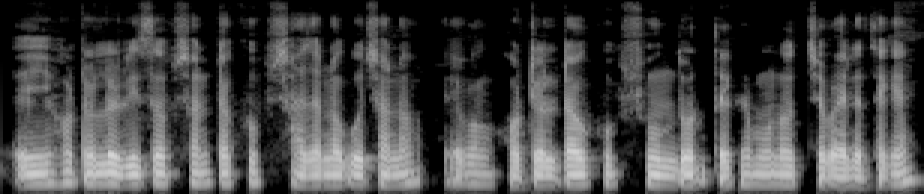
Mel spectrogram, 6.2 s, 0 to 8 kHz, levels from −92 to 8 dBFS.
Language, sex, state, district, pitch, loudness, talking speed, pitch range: Bengali, male, West Bengal, North 24 Parganas, 105 Hz, -18 LUFS, 175 wpm, 100-115 Hz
